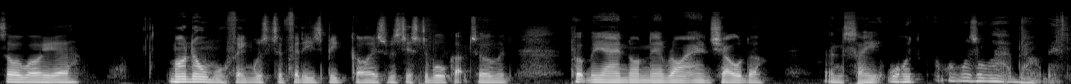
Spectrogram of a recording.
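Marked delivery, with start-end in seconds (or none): 8.8-10.6 nice calm, soft, easygoing, unbothered voice. Recounting how he approached big men, retelling his words in a calm voice. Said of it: "in a nice calm voice".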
